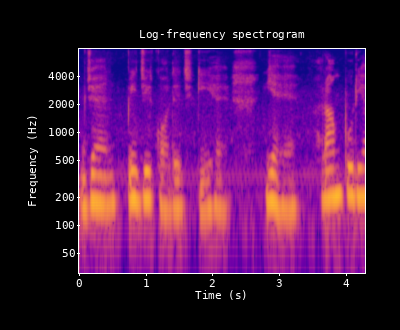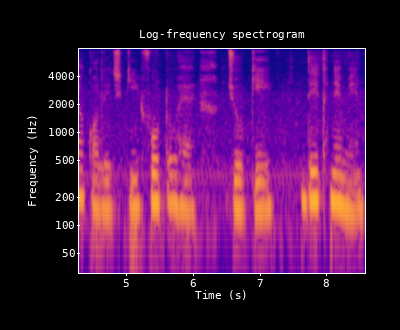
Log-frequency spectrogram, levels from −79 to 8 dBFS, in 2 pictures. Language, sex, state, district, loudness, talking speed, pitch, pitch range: Hindi, female, Rajasthan, Bikaner, -18 LUFS, 105 wpm, 165 Hz, 150-185 Hz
